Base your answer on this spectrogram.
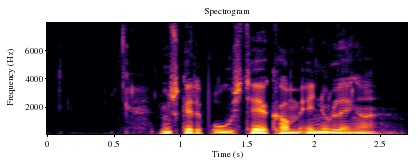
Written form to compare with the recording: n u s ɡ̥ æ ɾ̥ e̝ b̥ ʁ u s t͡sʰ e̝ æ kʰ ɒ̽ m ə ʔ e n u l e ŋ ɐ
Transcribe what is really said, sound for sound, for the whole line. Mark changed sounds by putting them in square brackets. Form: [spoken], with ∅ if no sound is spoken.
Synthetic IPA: n u s ɡ̥ æ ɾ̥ e̝ b̥ ʁ [uː] s t͡sʰ e̝ æ kʰ ɒ̽ m ə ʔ e n u l e ŋ [ɐː]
